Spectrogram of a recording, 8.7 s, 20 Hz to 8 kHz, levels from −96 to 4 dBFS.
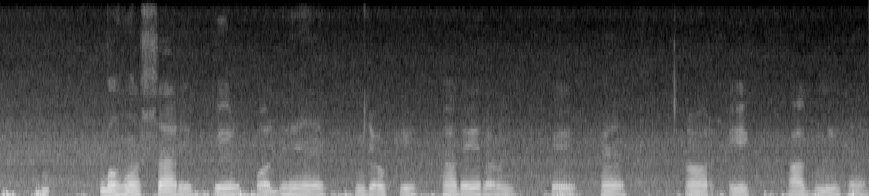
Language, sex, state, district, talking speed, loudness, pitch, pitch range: Hindi, male, Chhattisgarh, Raipur, 90 wpm, -20 LUFS, 130 Hz, 115-135 Hz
